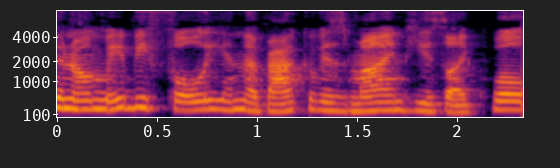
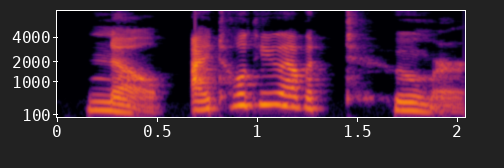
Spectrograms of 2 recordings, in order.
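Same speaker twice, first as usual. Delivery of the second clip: play-acted deadpan, stone-cold, matter-of-fact, pitch swinging; 3 dB quieter than usual. Recapping a show, speaker quotes a character's reply to another: imitating deadpan delivery. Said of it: "Juliet's just straight up deadpan".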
